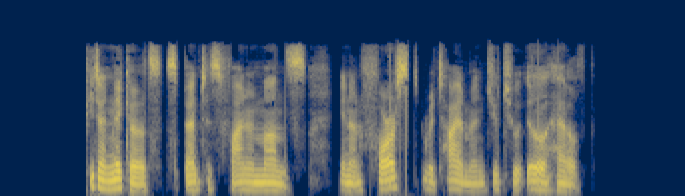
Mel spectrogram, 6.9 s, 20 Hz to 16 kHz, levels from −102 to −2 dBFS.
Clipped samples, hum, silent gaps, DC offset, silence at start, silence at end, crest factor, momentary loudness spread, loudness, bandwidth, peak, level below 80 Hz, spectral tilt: under 0.1%; none; 3.32-3.39 s; under 0.1%; 0.85 s; 1.1 s; 20 dB; 9 LU; -19 LUFS; 7.8 kHz; -2 dBFS; -54 dBFS; -3.5 dB/octave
